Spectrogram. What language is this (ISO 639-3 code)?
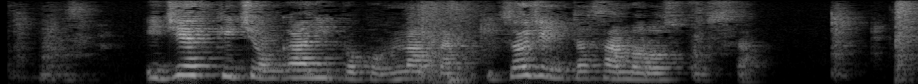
pol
